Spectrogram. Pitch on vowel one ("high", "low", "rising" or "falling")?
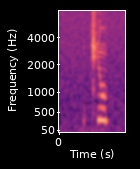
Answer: low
